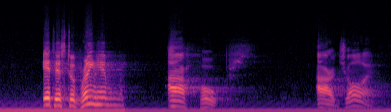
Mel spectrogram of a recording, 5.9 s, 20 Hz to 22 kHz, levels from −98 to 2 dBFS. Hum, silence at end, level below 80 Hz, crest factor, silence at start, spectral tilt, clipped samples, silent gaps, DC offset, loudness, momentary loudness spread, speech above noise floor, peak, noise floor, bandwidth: 60 Hz at -55 dBFS; 0.2 s; -54 dBFS; 22 dB; 0 s; -6 dB/octave; under 0.1%; none; under 0.1%; -34 LUFS; 23 LU; 26 dB; -14 dBFS; -59 dBFS; 10 kHz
